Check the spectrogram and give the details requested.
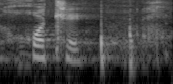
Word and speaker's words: Gotlhe: It's Khotle. Khotle. Thank you. And maybe, Ms. Hassim, it may have to be spelled for the transcript. Thank you. And that's spelled Gotlhe.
